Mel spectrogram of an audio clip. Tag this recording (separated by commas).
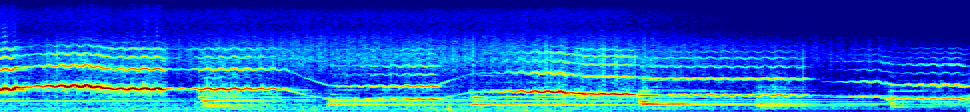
playing theremin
